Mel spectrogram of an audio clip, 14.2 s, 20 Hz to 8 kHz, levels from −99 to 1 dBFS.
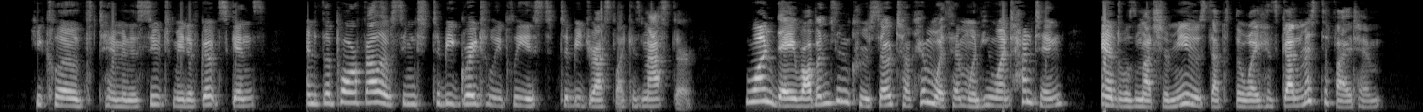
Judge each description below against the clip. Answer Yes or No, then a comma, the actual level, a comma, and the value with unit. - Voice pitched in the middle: No, high, 200 Hz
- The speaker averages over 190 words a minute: Yes, average, 200 wpm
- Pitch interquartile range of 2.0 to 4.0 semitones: No, average, 5.2 semitones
